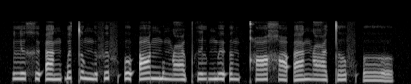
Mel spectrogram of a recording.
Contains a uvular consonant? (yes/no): yes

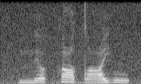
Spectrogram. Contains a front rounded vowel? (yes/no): no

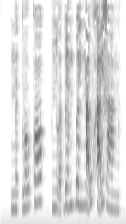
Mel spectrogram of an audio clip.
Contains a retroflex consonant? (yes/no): no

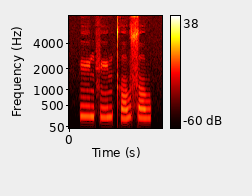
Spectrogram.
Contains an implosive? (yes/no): no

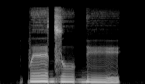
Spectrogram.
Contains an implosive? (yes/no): yes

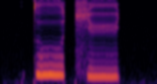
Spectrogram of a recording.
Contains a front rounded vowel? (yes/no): yes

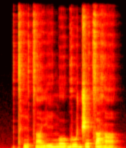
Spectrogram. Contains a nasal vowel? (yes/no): yes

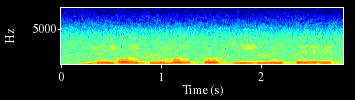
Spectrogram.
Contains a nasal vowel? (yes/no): no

